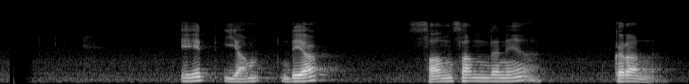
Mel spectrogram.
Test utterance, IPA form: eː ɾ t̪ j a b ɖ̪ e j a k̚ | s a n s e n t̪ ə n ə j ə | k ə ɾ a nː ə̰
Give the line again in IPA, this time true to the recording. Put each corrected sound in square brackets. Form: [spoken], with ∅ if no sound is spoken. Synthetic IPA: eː [∅] t̪ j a [m] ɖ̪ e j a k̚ | s a n s [a] n [d̪] ə n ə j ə | k ə ɾ a nː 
